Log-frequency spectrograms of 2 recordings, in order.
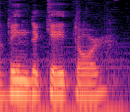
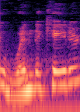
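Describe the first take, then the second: First: The word begins with a V sound. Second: The word begins with a W sound. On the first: The speaker calls it right. "Pronounced with a V" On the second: The speaker calls it wrong. "Is that how you pronounce it?"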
